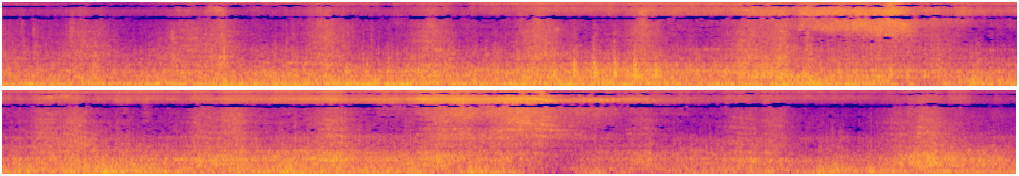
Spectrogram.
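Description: CN train cars rolling directly over a phone lying between the rails: a loud, steady rumble of wheels on rail with wind buffeting the microphone, dipping briefly near the end.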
